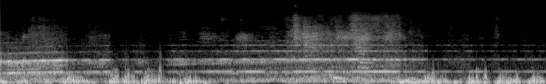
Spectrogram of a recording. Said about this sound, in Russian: В пятницу после обеда в Оренбурге уже звучали сирены. Началась срочная эвакуация людей. Это связано с тем, что уровень Урала возле Оренбурга превысил 11 метров.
